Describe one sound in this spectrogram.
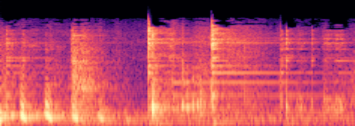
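A metal spoon clinks against a metal bowl.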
